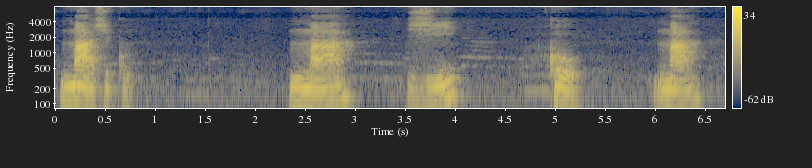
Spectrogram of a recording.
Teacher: A sílaba má é a sílaba mais forte com maior intensidade e é a antepenúltima sílaba da palavra. Portanto, a palavra mágico é uma palavra proparoxítona.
